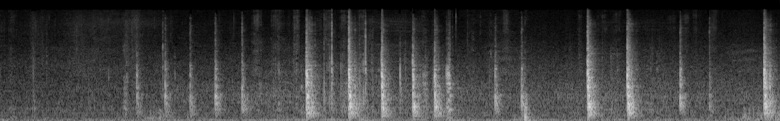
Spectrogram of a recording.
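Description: Hand hammer striking the timber of a wooden boat hull: a run of sharp, irregular knocks, about two or three a second, starting about a second in.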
